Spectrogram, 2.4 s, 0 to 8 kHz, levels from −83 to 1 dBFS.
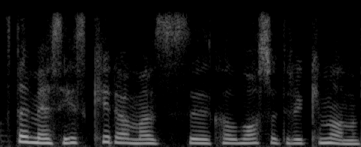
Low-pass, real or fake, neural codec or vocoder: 7.2 kHz; fake; codec, 16 kHz in and 24 kHz out, 0.6 kbps, FocalCodec, streaming, 2048 codes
